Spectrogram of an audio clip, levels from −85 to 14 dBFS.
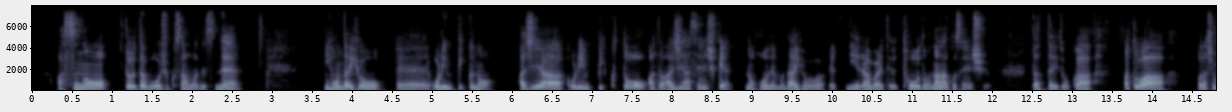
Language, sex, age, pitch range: Japanese, female, 20-39, 130-180 Hz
